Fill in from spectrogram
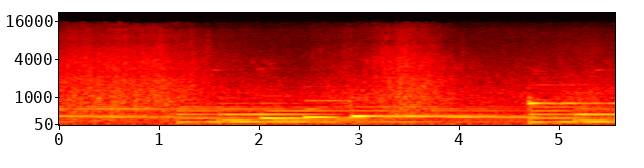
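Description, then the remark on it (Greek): Small sea waves lap and wash softly and continuously in shallow sea water, carrying a small toy boat, beneath steady, sustained musical tones whose chords shift every couple of seconds, with no talking. “Κυματάκια την παίρνουν και την πηγαίνουν σε μικρά ταξίδια.”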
